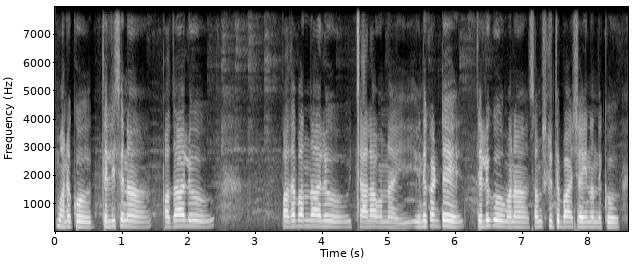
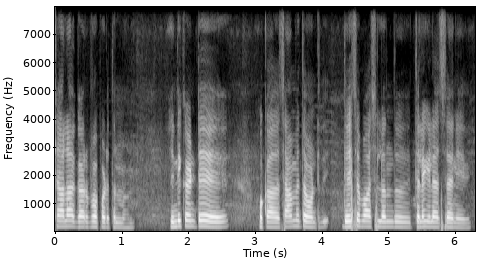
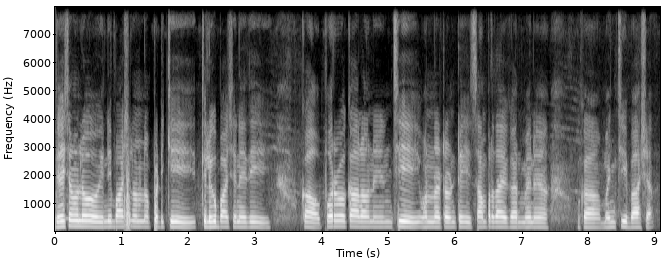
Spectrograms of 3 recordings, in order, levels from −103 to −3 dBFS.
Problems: constant background noise, background conversations at intervals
